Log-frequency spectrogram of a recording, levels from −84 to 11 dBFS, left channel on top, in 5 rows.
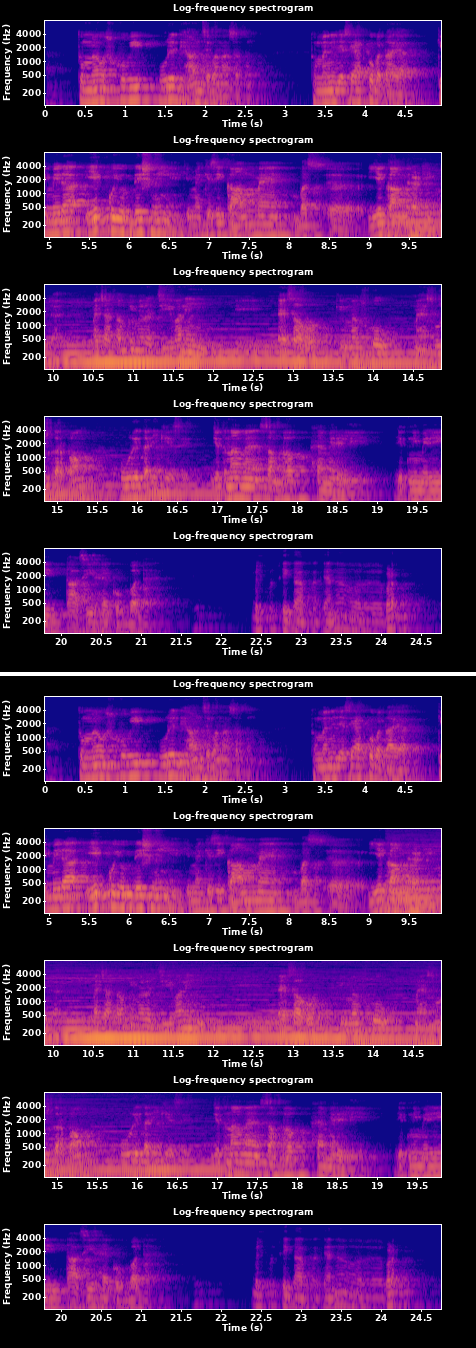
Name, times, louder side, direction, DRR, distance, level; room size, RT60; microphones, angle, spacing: voice 1, 0.4-2.6 3.3-4.5 4.9-11.9 12.3-14.2 14.5-16.6 16.9-18.8 19.3-21.2, left 1 dB, 40° left, 2 dB, 3.2 m, -31 dB
sound 1, 9.2-17.1, right 1 dB, 55° right, 1.1 m, -25 dB
voice 2, 22.4-24.1, left 1 dB, 60° left, 4 dB, 5.6 m, -41 dB
29.5 x 10.0 x 9.8 m, 0.91 s
head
